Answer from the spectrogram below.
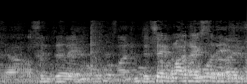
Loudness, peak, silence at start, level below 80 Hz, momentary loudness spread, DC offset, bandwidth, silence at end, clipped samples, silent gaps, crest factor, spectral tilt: -16 LUFS; 0 dBFS; 0 s; -38 dBFS; 7 LU; under 0.1%; 8.2 kHz; 0 s; under 0.1%; none; 16 dB; -8 dB/octave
